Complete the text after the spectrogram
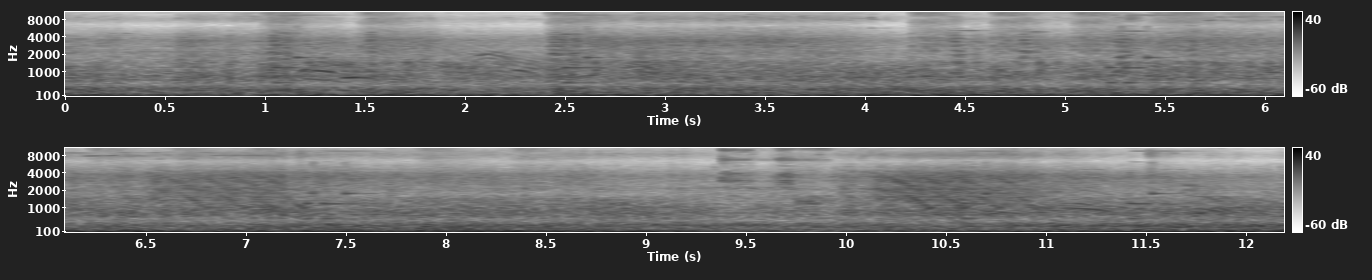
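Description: A tank cannon fires with heavy blasts.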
